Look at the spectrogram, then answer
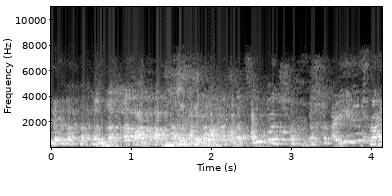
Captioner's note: laughter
